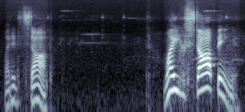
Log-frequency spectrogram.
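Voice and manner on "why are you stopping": loud, exasperated yell at the game; frustrated shout. Real, not acted. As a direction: yell it in disbelief. Character stops running in game.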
